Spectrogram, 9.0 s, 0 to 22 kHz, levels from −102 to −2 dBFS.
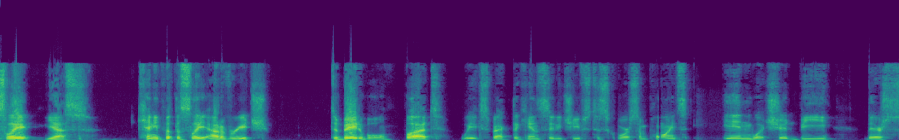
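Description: From 0.10 to 0.22 s the input is likely driven past the converter's limit, which is a microphone overload: peaks run about 5 dB over full scale and around a tenth of the samples are flattened, giving the opening syllables a harsh, crackling edge.

At 0.17 s, during that overload, the call software steps the microphone volume down by about 2 dB. It steps it down again by about 3 dB at 2.25 s and by about 4 dB at 4.5 s, just before "we expect the". Each time, speech and background drop together in a sudden step, likely from the automatic gain control reacting to the loud input.

Between 6.13 and 6.19 s, and again between 6.57 and 6.62 s, a packet arrives late and the jitter buffer empties. Each is a short stall from a late packet. The receiver holds the last sound for 40 ms and then 30 ms before carrying on, so nothing is lost, but a sound lingers with a faint buzzy smear.

From 6.96 to 7.25 s, a call audio freeze, likely caused by packets held up in transit, leaves the buffer empty for 270 ms. 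The last sound trails off briefly, then about 210 ms of silence follows before the audio resumes at "what should be", with nothing missing but a gap inserted.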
